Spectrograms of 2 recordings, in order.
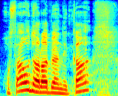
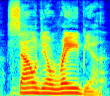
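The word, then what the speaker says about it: Saudi Arabia: 사우디는 뭔가 맞는 것 같은데 뒷부분이 좀 달라지는 게 여러분 들리시나요? 아라비아라고 우리는 한글로 표기를 하는데 자, 영어로 할 때는요 사우디는 거의 똑같고요. 사우디 아라비아예요. 아라비아.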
